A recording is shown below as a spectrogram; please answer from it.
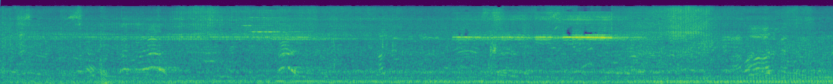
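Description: Open-air street sound: scattered voices of people talking and calling out across the road over a steady low rumble. A thin high steady tone lasts about two seconds a little past the middle.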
